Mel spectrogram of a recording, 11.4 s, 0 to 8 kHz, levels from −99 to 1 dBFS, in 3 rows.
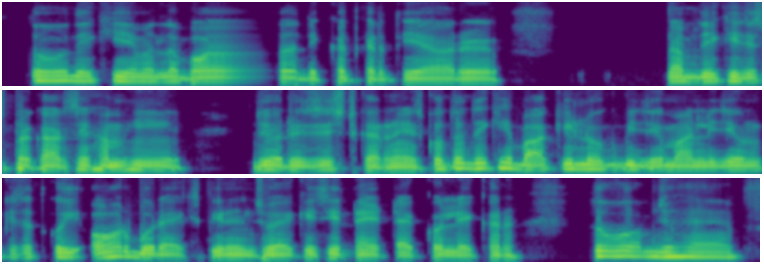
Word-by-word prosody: तो 130 0 +3
देखिए 120 -1 +1
मतलब 115 -1 0
बहुत 105 +1 +2
ज़्यादा 110 -1 -5
दिक्कत - - -4
करती 95 - -4
है 95 0 +1
और 95 -1 -2 1.1
अब 110 -1 +2
देखिए 115 0 +2
जिस 105 - -2
प्रकार 105 -2 +1
से 110 - 0
हम 105 -1 +3
ही 105 -3 +1 0.4
जो 115 - +5
है 110 - +4
रेज़िस्ट 105 +4 -1
कर 95 -3 0
रहे 95 - +1
हैं, 95 - +2
इसको 125 +6 -1
तो 145 - +3
देखिए 145 +2 +2
बाकी 110 +3 +1
लोग 120 -2 +1
भी 115 - +2
ज 100 - 0
मान 100 0 +1
लीजिए 105 +1 +1
उनके 105 +1 -2
साथ 110 - -5
कोई 120 -3 +2
और 135 +4 +3
बुरा 95 -2 +2
एक्सपीरियंस 95 0 -1
हुआ 90 - +4
है 90 - -2
किसी 100 +2 -1
नए 95 0 +1
टेक 85 -1 -2
को 95 - 0
लेकर 85 -1 -2 0.4
तो 145 - +5
वो 145 0 +2
अब 135 - -1
जो 130 - +5
है 125 -2 0
110 Hz, 260 wpm, -23 LUFS, 100-120 Hz, 1.1 s, जो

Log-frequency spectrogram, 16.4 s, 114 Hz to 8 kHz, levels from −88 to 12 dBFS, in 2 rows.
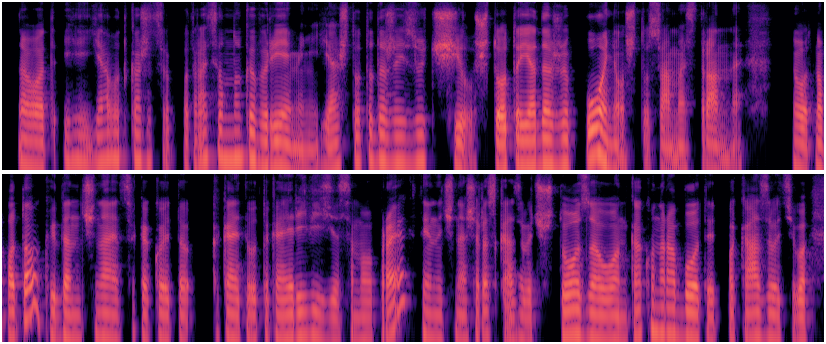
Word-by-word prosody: вот, 120 -2 +1
и 135 - -8
я 135 +1 -3
вот, 150 +1 -3
кажется, 140 -1 -4
потратил 155 0 -2
много 150 0 +1
времени, 110 -6 +1
я 110 0 -1
что-то 130 +3 -3
даже 135 -1 0
изучил, 135 +1 +1
что-то 110 +2 +4
я 120 0 +6
даже 125 0 +3
понял, 125 -1 +4
что - - -5
самое 105 - -2
странное, 100 - -2 0.5
вот. 110 0 +1
Но 110 - +3
потом, 125 0 +3
когда 120 -1 0
начинается 115 +1 -2
какой-то 115 -2 -2 0.2
какая-то 115 -1 0
вот 110 - -3
такая 115 0 0
ревизия 120 -3 -2
самого 105 +1 -4
проекта 155 +6 0
и - - +1
начинаешь 110 0 -3
рассказывать, 110 -3 -2
что 130 +1 +2
за 120 -1 +2
он, 110 -1 +2
как 130 +3 -3
он 140 -2 0
работает, 120 -5 +2
показывать 115 -1 -1
его, 110 -1 0
120 Hz, 155 wpm, -24 LUFS, 110-130 Hz, 0.5 s, я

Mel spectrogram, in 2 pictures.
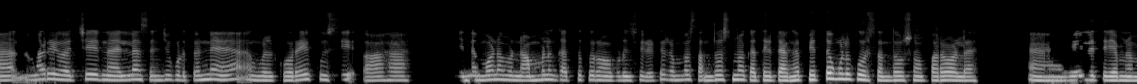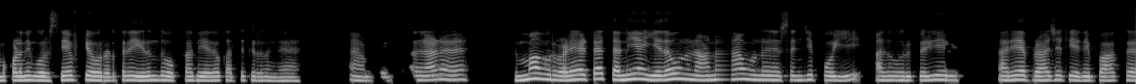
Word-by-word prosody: அந்த - - -8
மாரி 245 +2 0
வச்சி 205 +4 -4 0.2
நான் 200 -1 +1
எல்லாம் 220 +2 -1
செஞ்சி 200 +2 -3
கொடுத்தவுனே 210 +3 -1 0.3
அவுங்களுக்கு 190 -2 -2
ஒரே 200 +4 -1
குஷி. 215 +1 -5 0.3
ஆஹா! 195 +1 -4 0.7
என்னமா 200 +2 -1
நம்ம 215 -2 0
நம்மளும் 205 +3 0
கத்துக்குறோம் 200 0 -3
அப்பிடின்னு 185 0 -2
சொல்லிட்டு, 185 +3 -5
ரொம்ப 205 +2 -2
சந்தோஷமா 215 +3 0
கத்துக்கிட்டாங்க. 190 0 +2
பெத்தவங்களுக்கு 245 +2 +4
ஒரு 195 - -4
சந்தோஷம் 190 0 0
பரவால்ல, 190 -1 +2 0.8
அ, - - 0 0.2
வேல 200 +1 -1
தெரியாம 190 0 +4
நம்ம 180 0 +1
கொழந்தைங்க 190 0 +4
ஒரு 175 - -3
சேஃப்டியா 205 0 +1
ஒரு 180 -1 +2
எடத்துல 200 +2 -1
இருந்து 200 +1 +3
உக்காந்து 185 0 0
ஏதோ 185 - +1
கத்துக்கிறதுங்க 180 -2 -3 0.8
அப்பிடின்னு. 175 0 -7 0.2
அதனால 200 +3 -1 0.7
சும்மா 210 +7 +5
ஒரு 225 - +2
வெளையாட்டா 225 +5 +3 0.2
தனியா 225 +4 +4 0.2
ஏதோ 215 +2 +4
ஒன்னு 245 -2 +3
நானா 225 +3 -1
ஒன்னு 210 -1 +1 0.2
செஞ்ச 200 +2 -1 0.2
போயி, 190 0 +1 0.3
அது 195 0 +1
ஒரு 190 0 +1
பெரிய 195 +2 +2 0.6
நெறையா 205 +2 +3
ப்ராஜெக்ட் 195 +1 0
என்ன 185 - +1 0.2
பாக்க 185 0 -3
195 Hz, 150 wpm, -22 LUFS, 190-210 Hz, 0.8 s, சும்மா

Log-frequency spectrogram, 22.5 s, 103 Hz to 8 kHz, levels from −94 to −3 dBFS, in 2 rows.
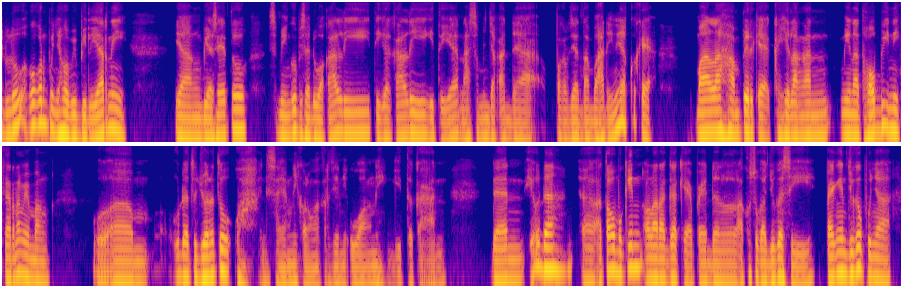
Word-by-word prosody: Dulu 155 +11 +2
aku 165 - 0
kan 185 - +4
punya 130 -3 +4
hobi 120 -1 +5
biliar 115 +3 +3
nih, 145 -6 +2 0.6
yang 110 -2 +2
biasanya 115 +3 +2
tuh 145 -1 +3 0.3
seminggu 120 +1 -1
bisa 115 -1 +1
2 105 -2 +1
kali, 130 +2 0
3 110 -2 -3
kali, 120 +1 -1
gitu - - -10
ya. 110 +2 -1
Nah, 95 - -3
semenjak 105 0 -5
ada 95 -2 -5 0.3
pekerjaan 100 0 -3
tambahan 100 0 -1
ini 150 - +2
aku - - -10
kayak, 110 -8 -2 0.6
malah 130 +1 +6
hampir 125 +2 +3
kayak 115 -4 -3
kehilangan 115 0 +1 0.2
minat 125 -3 +2
hobi 135 +8 +3
nih 145 - +5
karena 125 +3 +1
memang 115 -4 0 0.6
u - - -3
m 110 0 -1 0.4
udah 135 0 +2
tujuannya 125 +1 +4
tuh, 155 -3 +3
"Wah, 100 -6 -5
ini 100 - -9
sayang 90 -1 -5
nih 100 - -2
kalau 85 0 -6
enggak 90 +1 -12
kerja 95 - -6
nih 95 - -9
uang 95 0 -4
nih," 95 - -4 0.2
gitu 90 - -11
kan. 90 0 -10 0.6
Dan 115 0 +1
ya 155 +7 -1
udah, 175 -2 +5 0.2
eee, 115 -2 -4
atau 160 +8 +4
mungkin 180 +5 +1
olahraga 120 0 +2
kayak 100 -2 -5
padel 105 0 -2
aku 130 - -5
suka 110 -4 0
juga 115 +4 +4
sih 100 +2 -4 0.2
pengen 145 +4 +4
juga 170 +4 +5
punya, 125 -4 0
115 Hz, 180 wpm, -21 LUFS, 105-130 Hz, 0.6 s, malah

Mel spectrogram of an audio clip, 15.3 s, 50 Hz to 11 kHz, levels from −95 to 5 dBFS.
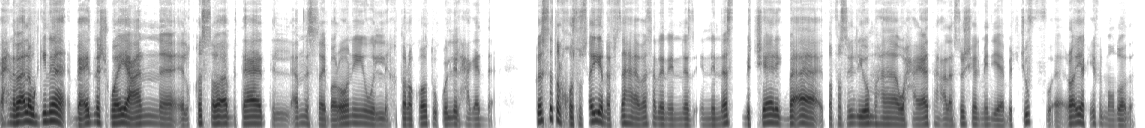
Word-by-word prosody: إحنا 145 -1 -1
بقى 155 +1 +10
لو 165 -3 +9
جينا 170 +1 +5
بعِدنا 145 +3 +2
شوية 140 0 +5
عن 130 +2 -1
القصة 115 +4 -3
بقى 135 +1 +6
بتاعة 130 +2 +2
الأمن 110 +4 -11
السيبراني 130 +4 -2
والاختراقات 115 +1 -3
وكل 115 +2 -6
الحاجات 115 -3 -7
ده، 110 - -24 0.6
قصة 185 +7 +3
الخصوصية 160 - +2
نفسها 130 -1 -4
مثلًا 125 0 -5
إن 110 +1 -6
س 105 - -24
إن 110 0 -14
الناس 130 +7 -2
بتشارك 140 +3 0
بقى 125 +2 +2
تفاصيل 120 +4 -10
يومها 125 -3 -1
وحياتها 110 +3 -3
على 110 -2 -9
السوشيال 120 +1 -8
ميديا 110 -2 -7
بتشوف 155 +10 -9
رأيك 135 0 0
إيه 130 - -9
في 130 - -18
الموضوع 100 -4 -6
ده؟ - - -20
125 Hz, 150 wpm, -21 LUFS, 110-140 Hz, 0.6 s, بقى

